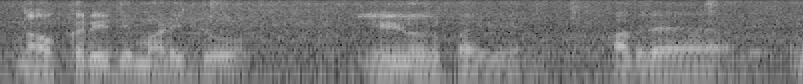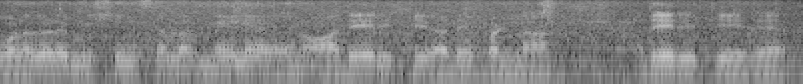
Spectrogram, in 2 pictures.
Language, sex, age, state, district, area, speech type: Kannada, male, 30-45, Karnataka, Kolar, rural, spontaneous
